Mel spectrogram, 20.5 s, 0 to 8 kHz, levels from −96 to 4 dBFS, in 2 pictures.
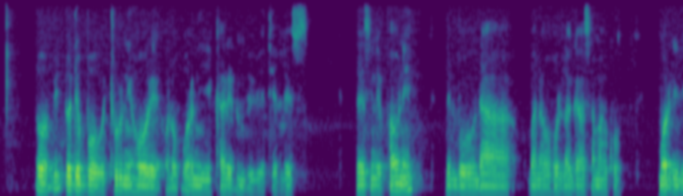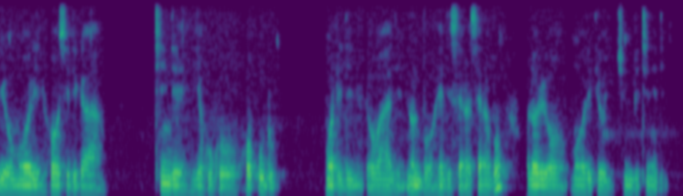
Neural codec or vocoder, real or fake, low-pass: none; real; 7.2 kHz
